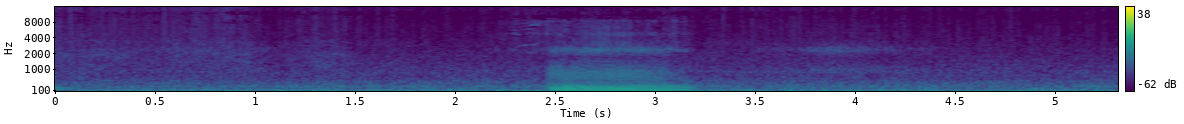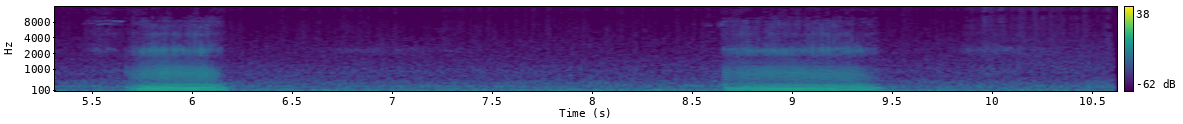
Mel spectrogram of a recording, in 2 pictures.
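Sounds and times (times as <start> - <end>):
relaxed male pet cat snoring while asleep: 2.4 - 3.2, 5.5 - 6.2, 8.6 - 9.5.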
